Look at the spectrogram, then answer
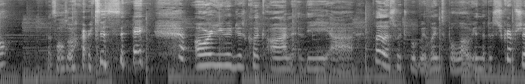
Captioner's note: aughs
